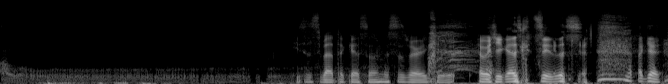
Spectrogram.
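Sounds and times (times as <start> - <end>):
dog growling low and steady: 0.0 - 3.7
speech: 3.0 - 6.6.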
